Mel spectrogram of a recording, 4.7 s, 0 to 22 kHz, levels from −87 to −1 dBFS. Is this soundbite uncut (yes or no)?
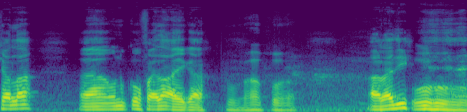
no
